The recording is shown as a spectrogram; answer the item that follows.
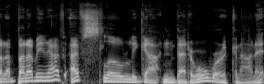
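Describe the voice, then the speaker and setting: A man speaks quietly. The sound is dry and close with no echo, in a very clean recording with a silent background. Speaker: gaming youtuber. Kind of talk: personal vlog monologue. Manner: quiet, stuttering; halting.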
